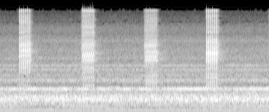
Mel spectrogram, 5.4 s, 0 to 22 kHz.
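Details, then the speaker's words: 2002 Ford F250 7.3 diesel, key on with a battery charger after reseating the right-bank valve-cover gasket connector: short bursts of even, high injector buzzing over a steady hum with no codes set. Normal injector buzz test. "I'm gonna try injector Buzz test again sounds good survey says no codes"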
